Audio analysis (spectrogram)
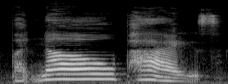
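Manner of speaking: very slow, lingering but no pies; mock disappointed refrain; drawn-out refrain. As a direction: stretch the refrain out for the kids. Refrain of children's book.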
